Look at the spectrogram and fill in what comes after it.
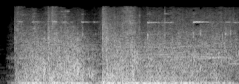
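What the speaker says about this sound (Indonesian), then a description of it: "Vincent berhasil menghabisi Peter Lin dengan tembakan profesionalnya, yaitu 2 peluru mengarah ke dada dan satunya lagi ke arah kepala." Gunshots in a scene from the action film Collateral, where a hitman fires two rounds to the chest and one to the head. Two sharp, booming blasts about a second apart, loud and reverberant, each trailing into dense noise.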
